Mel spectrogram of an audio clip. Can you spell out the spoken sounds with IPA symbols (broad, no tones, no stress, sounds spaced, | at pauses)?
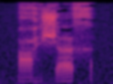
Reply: ʕ ɛ̤ ʃ ɐ x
